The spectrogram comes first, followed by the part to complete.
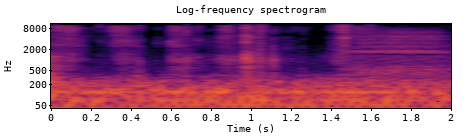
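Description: Faint rustle and slide of stiff cardboard trading cards being fanned and sorted by hand, over a low steady room hum.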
